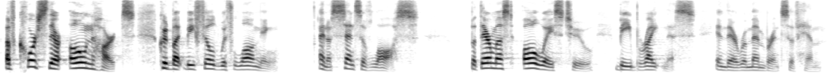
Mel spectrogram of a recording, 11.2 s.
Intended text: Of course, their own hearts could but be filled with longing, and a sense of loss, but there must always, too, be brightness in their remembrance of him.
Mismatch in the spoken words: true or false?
false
